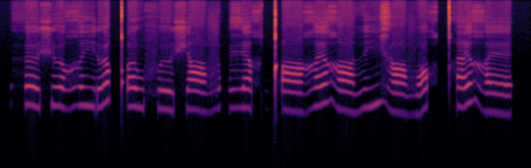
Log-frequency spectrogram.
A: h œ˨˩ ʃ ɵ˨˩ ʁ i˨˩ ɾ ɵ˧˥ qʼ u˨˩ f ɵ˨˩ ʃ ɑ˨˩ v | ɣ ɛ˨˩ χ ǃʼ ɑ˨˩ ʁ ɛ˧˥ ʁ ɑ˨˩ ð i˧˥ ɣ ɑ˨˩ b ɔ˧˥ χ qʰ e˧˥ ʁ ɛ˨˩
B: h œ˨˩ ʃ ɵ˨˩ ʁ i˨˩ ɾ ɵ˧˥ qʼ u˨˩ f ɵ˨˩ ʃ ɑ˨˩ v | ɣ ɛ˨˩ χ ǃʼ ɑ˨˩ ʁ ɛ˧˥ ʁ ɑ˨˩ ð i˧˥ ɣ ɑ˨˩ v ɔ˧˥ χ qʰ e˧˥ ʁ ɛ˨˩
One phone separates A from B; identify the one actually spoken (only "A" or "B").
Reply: B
